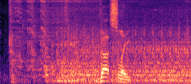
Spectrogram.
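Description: A tractor engine cranks over and catches, then settles into a steady, loud idle as someone talks over it.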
